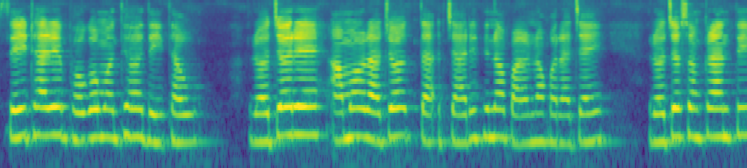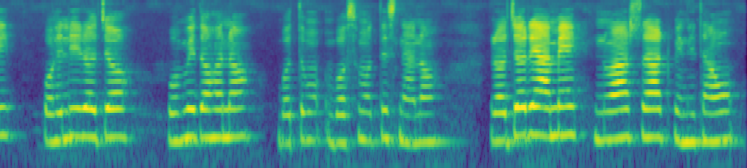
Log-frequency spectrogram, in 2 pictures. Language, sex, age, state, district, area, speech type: Odia, female, 18-30, Odisha, Boudh, rural, spontaneous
